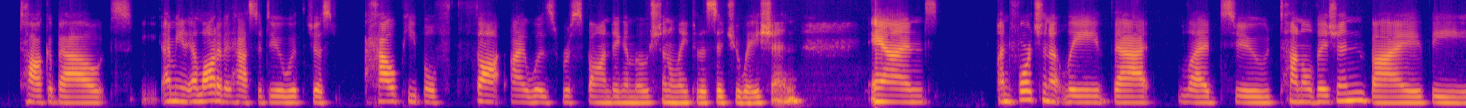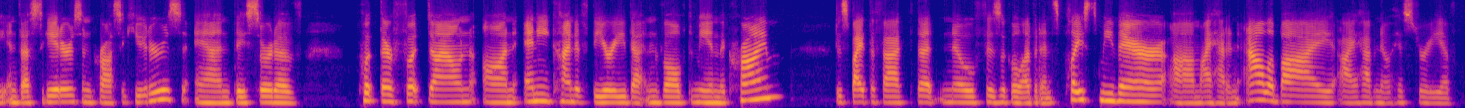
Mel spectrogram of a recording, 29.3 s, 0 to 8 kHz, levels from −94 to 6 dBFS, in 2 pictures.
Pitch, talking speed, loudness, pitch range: 170 Hz, 150 wpm, -21 LUFS, 160-185 Hz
